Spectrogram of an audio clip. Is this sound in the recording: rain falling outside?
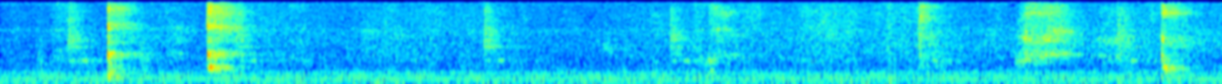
no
